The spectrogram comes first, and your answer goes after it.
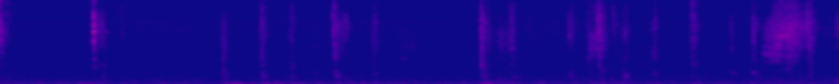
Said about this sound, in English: in this case, we'll type in maybe Nike golf shirt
